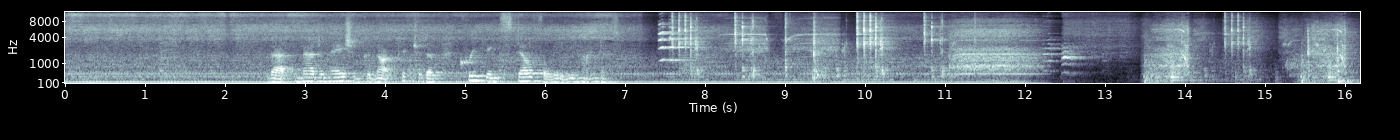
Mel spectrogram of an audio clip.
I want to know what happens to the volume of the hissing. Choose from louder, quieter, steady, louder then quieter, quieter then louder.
quieter.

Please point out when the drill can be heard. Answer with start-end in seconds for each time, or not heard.
8.2-12.3, 13.4-16.1.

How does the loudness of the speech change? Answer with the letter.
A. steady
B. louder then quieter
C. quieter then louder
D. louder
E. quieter
A.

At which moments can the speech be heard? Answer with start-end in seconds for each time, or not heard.
2.5-7.0.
